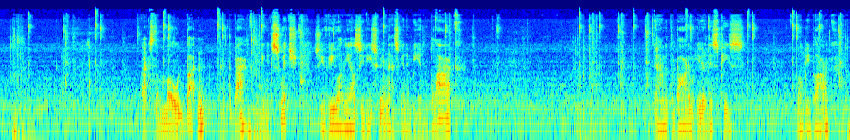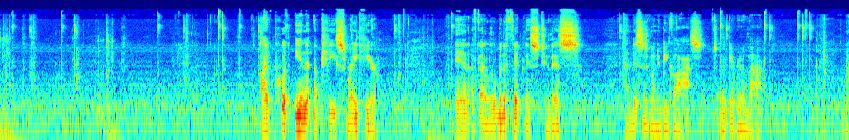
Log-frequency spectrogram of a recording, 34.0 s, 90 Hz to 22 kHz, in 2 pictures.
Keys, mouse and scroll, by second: 0.3 alt+a, 0.5 middle click, 1.9 click, 3.2 click, 5.0 alt+a, 5.2 middle click, 7.3-7.6 scroll down 1, 7.6 middle click, 9.1 middle click, 10.0-10.4 scroll down 1, 10.6-11.1 scroll up 2, 11.1-11.5 scroll down 3, 11.6 shift+middle click, 12.0 middle click, 12.6 middle click, 13.1-13.7 scroll up 2, 13.7 click, 14.9 click, 16.4 middle click, 17.0 alt+a, 17.2 middle click, 17.9-18.2 scroll down 1, 18.2 middle click, 19.7 ctrl+s, 20.1 middle click, 21.3 click, 21.8 middle click, 22.4-22.7 scroll up 3, 22.7 middle click, 25.5 /, 26.0 middle click, 31.4 click, 32.3 click, 32.9 click, 33.1 click.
